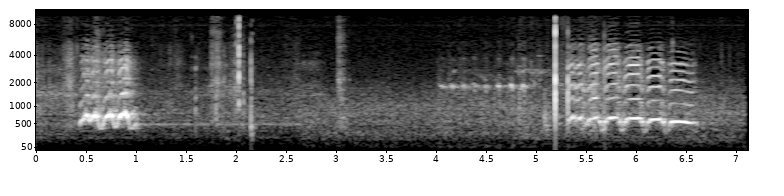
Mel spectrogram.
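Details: Domestic Barbary doves give two bursts of soft, rapid, rolling chuckles, the typical laughing call, with a thin steady whistle faintly between them.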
